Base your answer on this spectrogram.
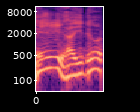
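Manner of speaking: weird, offbeat, strange manner. Retelling how an actor greeted him while acting weird: Andy Kaufman impression. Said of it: "acting like Andy Kaufman".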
